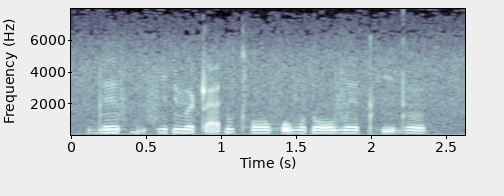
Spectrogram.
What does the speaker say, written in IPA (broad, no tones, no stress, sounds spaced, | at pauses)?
d̪ eː f b ḭ f i ɗ yː ə̯ ʈ æ̰ ɗ u tʰ oː f o̰ v o ɗ oː v eː t̪ʰ ḭ d̪ ø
